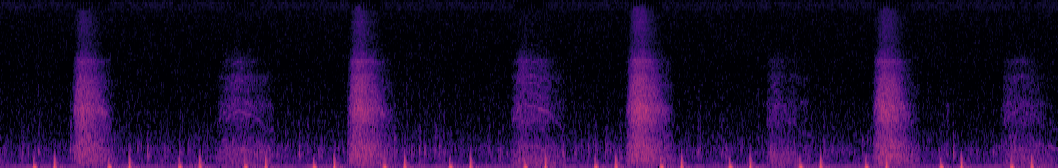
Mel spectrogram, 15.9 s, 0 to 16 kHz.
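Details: Normal resting heartbeat of a woman lying in bed, recorded for a sleep audio: slow, even paired thumps at about 56 a minute, with soft slow breathing and steady rain behind.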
